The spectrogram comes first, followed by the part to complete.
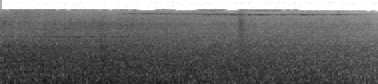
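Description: Steady city street ambience: a hum of road traffic.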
